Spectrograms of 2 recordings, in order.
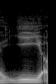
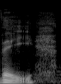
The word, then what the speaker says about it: Ye: So you know when you see a pub sign that says uh, "Ye Oldie Tavern" or whatever.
